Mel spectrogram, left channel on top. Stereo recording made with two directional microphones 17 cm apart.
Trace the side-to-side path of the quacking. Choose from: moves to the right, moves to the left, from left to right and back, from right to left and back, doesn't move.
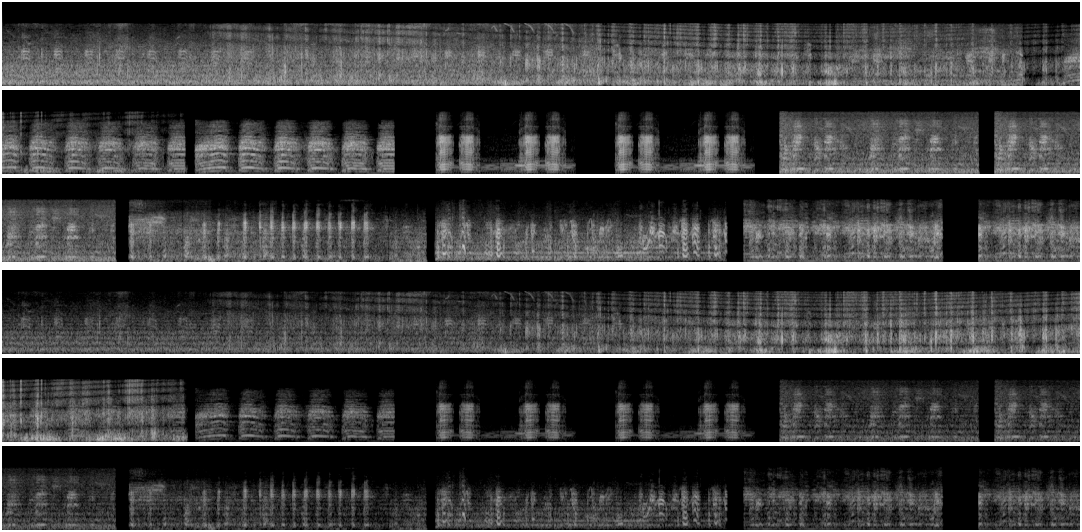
doesn't move.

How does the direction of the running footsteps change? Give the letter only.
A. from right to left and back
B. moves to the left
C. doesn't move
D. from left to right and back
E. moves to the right
E.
